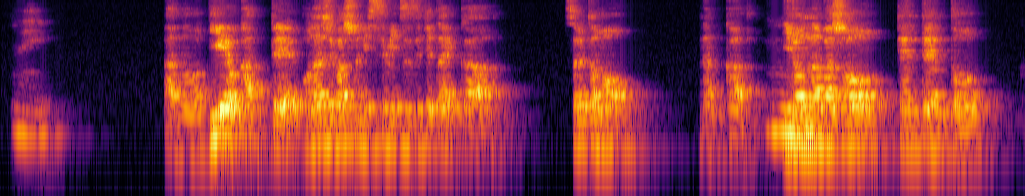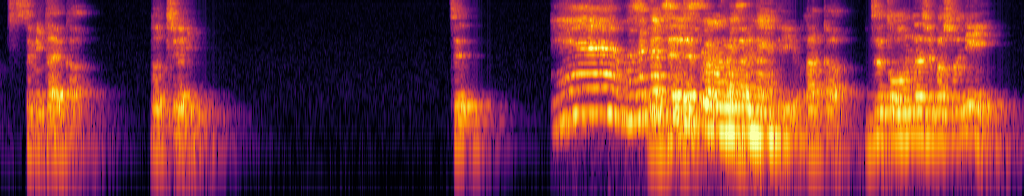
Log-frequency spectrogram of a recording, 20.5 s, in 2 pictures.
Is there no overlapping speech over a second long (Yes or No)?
No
